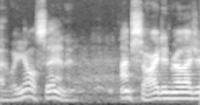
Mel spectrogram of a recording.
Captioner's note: laughter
